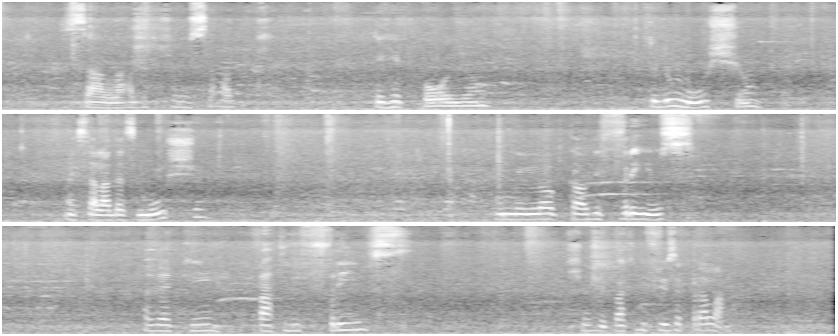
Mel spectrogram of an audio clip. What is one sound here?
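A woman talks nearby in short bursts.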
